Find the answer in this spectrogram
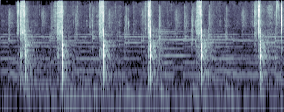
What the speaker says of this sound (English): So now we want to chop our red onion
